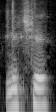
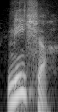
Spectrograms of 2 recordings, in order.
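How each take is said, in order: First: The name is said in a non-German way. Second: The name is said the German way. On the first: This is how many people say it. The speaker calls it wrong. "Many people call him Nietzsche" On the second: This is how it is said in Germany. The speaker calls it right. "in Germany, the real pronunciation goes like this"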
